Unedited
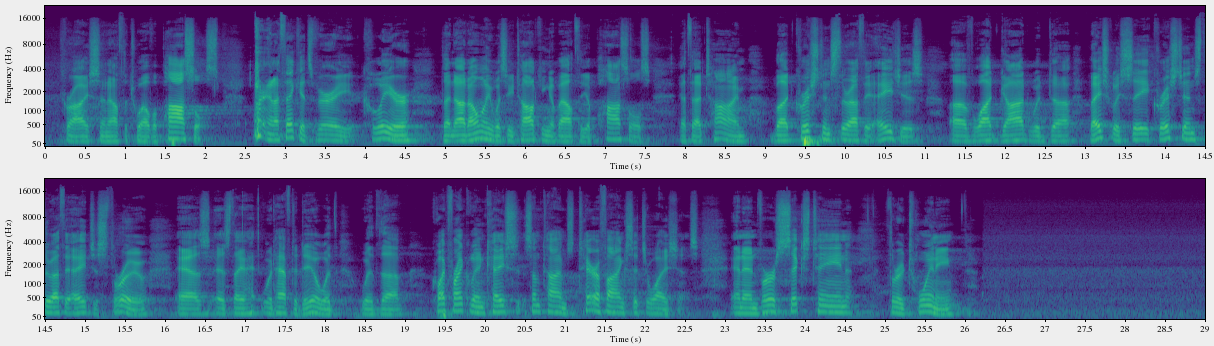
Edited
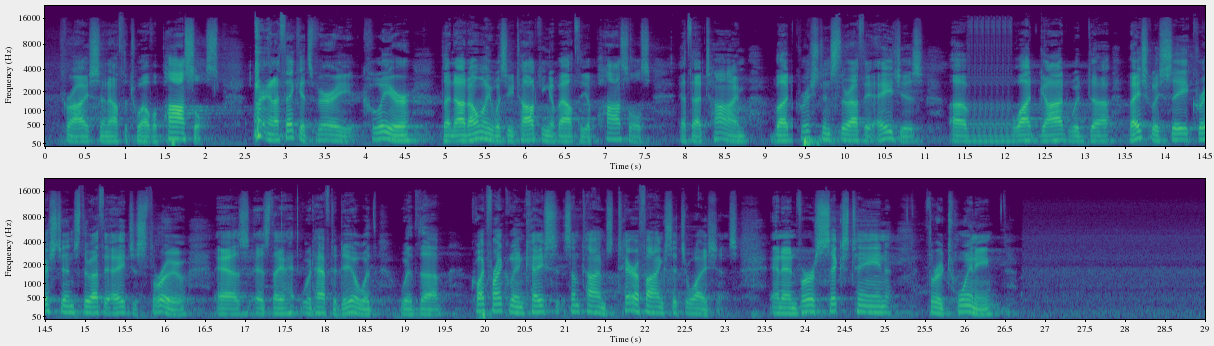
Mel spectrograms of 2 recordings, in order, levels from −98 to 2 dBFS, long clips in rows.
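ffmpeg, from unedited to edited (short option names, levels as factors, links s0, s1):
-filter_complex "[0:a]asplit=9[s0][s1][s2][s3][s4][s5][s6][s7][s8];[s0]atrim=end=9.35,asetpts=PTS-STARTPTS,afade=t=out:st=9.346:d=0.004:c=hsin:silence=0.125893[s9];[s1]atrim=start=9.35:end=11.612,asetpts=PTS-STARTPTS,afade=t=in:d=0.53:silence=0.125893[s10];[s2]atrim=start=11.538:end=11.612[s11];[s3]atrim=start=11.538:end=11.612[s12];[s4]atrim=start=11.538:end=11.612[s13];[s5]atrim=start=11.538:end=11.612[s14];[s6]atrim=start=11.538:end=11.612[s15];[s7]atrim=start=11.538:end=11.612[s16];[s8]atrim=start=11.538[s17];[s9][s10]concat=n=2:v=0:a=1[s18];[s18][s11]acrossfade=d=0.004:c1=hsin:c2=hsin[s19];[s19][s12]acrossfade=d=0.004:c1=hsin:c2=hsin[s20];[s20][s13]acrossfade=d=0.004:c1=hsin:c2=hsin[s21];[s21][s14]acrossfade=d=0.004:c1=hsin:c2=hsin[s22];[s22][s15]acrossfade=d=0.004:c1=hsin:c2=hsin[s23];[s23][s16]acrossfade=d=0.004:c1=hsin:c2=hsin[s24];[s24][s17]acrossfade=d=0.004:c1=hsin:c2=hsin"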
